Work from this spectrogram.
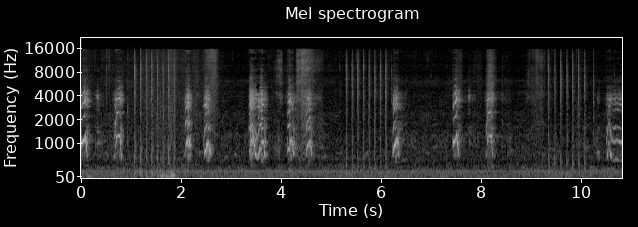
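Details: Cavalier King Charles Spaniel Rino at play with Kiga, jealousy showing: repeated short whining yelps, some doubled, alternating with rapid clicking runs over a steady low indoor hum.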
